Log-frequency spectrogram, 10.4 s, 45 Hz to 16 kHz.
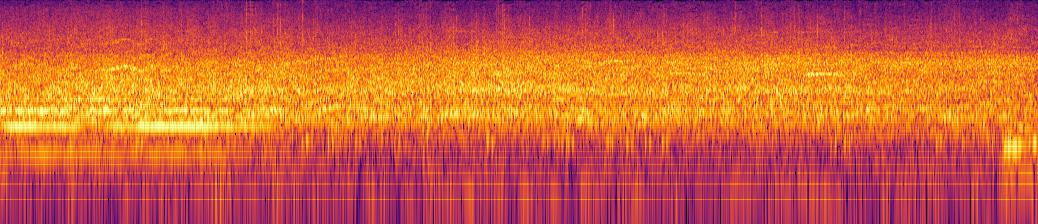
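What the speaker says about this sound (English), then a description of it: "Listen to that crowd, they are loving this." A packed cricket stadium crowd at a T20 World Cup match between West Indies and Nepal roars and cheers in a dense, steady wash of noise that holds loud for the whole stretch.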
